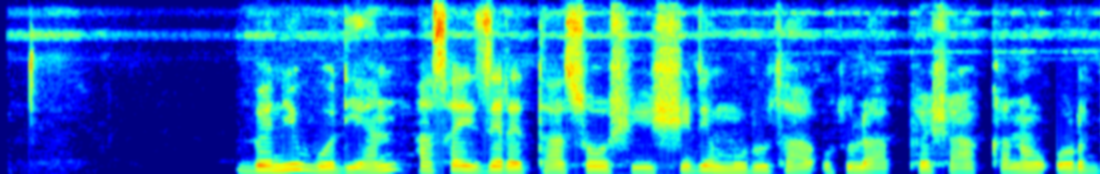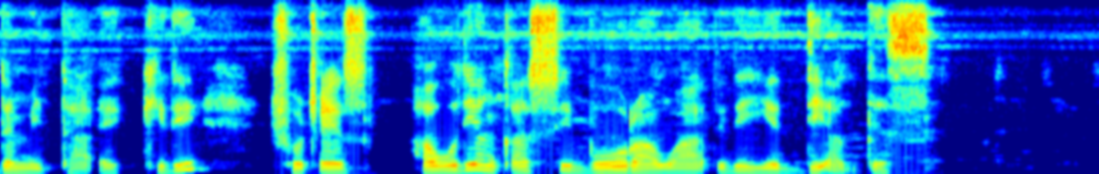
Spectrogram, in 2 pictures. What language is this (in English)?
Wolaytta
